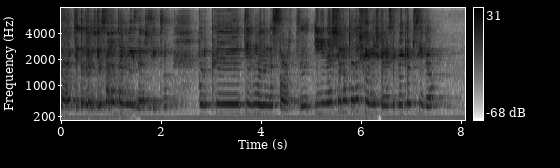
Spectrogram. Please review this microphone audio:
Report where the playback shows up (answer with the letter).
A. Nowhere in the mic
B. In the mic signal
B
